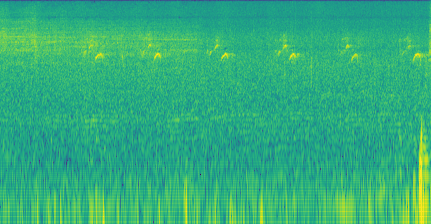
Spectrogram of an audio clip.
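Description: Near silence outdoors, with a faint bird repeating a short high chirp roughly once a second.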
